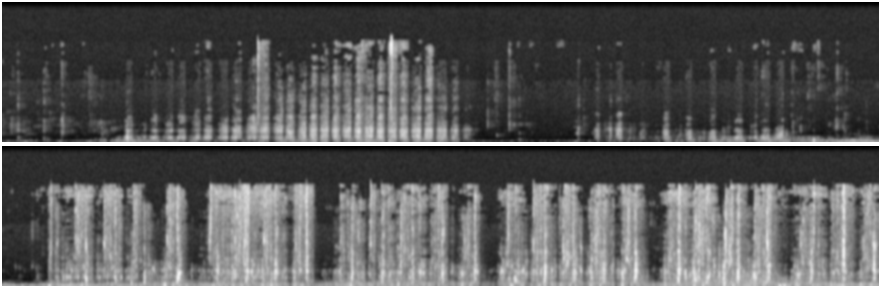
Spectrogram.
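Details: Dog drinking rainwater to rehydrate after a long walk, breathing in rapid rhythmic pulses of roughly two to three per second, with a quieter pause partway through before the steady, fast, breathy strokes return and continue to the end.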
